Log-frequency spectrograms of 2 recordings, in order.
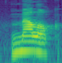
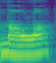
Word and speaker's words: Malloch: lord mark malloch brown it's malloc it's not moloch it's malloc brown the former president of smartmatic to lead opens it sounds like and i often pronounce it as molok that's just i think it's the australian way of speaking australian accent it's malloc not moloch that's probably just the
